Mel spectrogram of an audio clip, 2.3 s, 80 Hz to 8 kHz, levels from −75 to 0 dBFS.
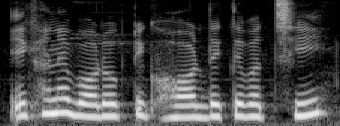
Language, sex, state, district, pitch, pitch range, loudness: Bengali, female, West Bengal, Alipurduar, 245 Hz, 235-265 Hz, -12 LUFS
